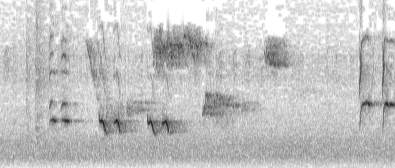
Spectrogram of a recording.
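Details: Thrush singing: short, high, sharp chirped notes, mostly in quick pairs, spaced by brief pauses over a steady background hiss.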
